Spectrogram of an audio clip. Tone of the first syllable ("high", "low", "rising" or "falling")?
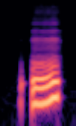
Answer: rising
